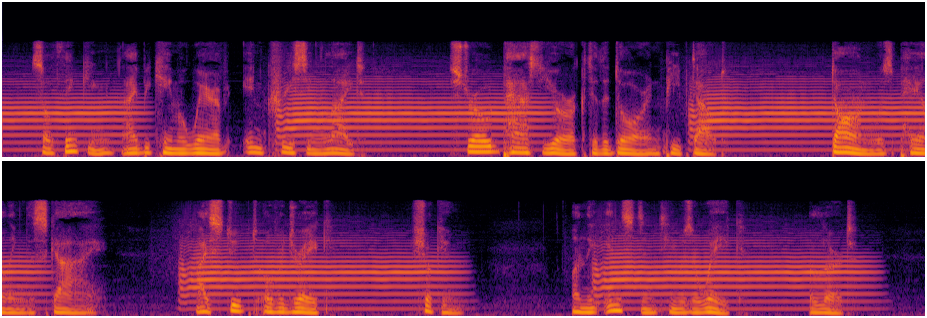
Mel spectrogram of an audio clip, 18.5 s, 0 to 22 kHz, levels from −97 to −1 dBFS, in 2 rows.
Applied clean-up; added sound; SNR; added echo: none; Trumpet; 5 dB; none.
